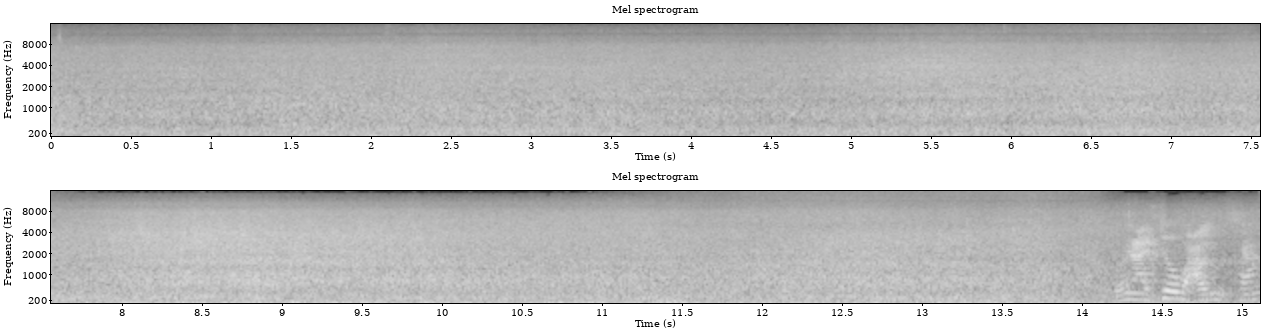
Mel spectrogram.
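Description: Waves break and wash up on a beach.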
